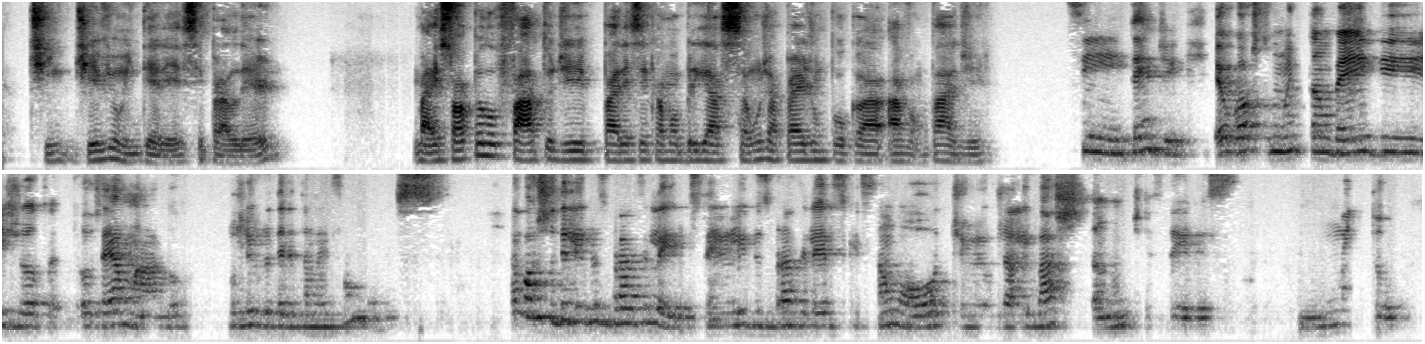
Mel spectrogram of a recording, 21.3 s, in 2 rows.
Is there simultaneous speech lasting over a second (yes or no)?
no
